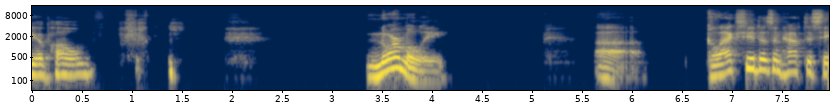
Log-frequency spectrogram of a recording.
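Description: A man talks with animation over an online call.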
